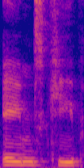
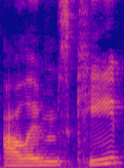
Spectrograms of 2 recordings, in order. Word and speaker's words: Alimskeep: The keep is not called Ameskeep, it's called Alimskeep.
